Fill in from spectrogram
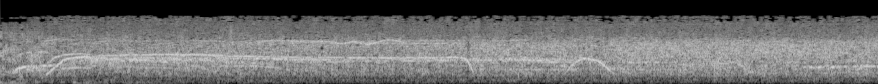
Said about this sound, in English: Well, hold on a second. Let's just listen to a little bit of applause. Yeah. Let's just really soak it in.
